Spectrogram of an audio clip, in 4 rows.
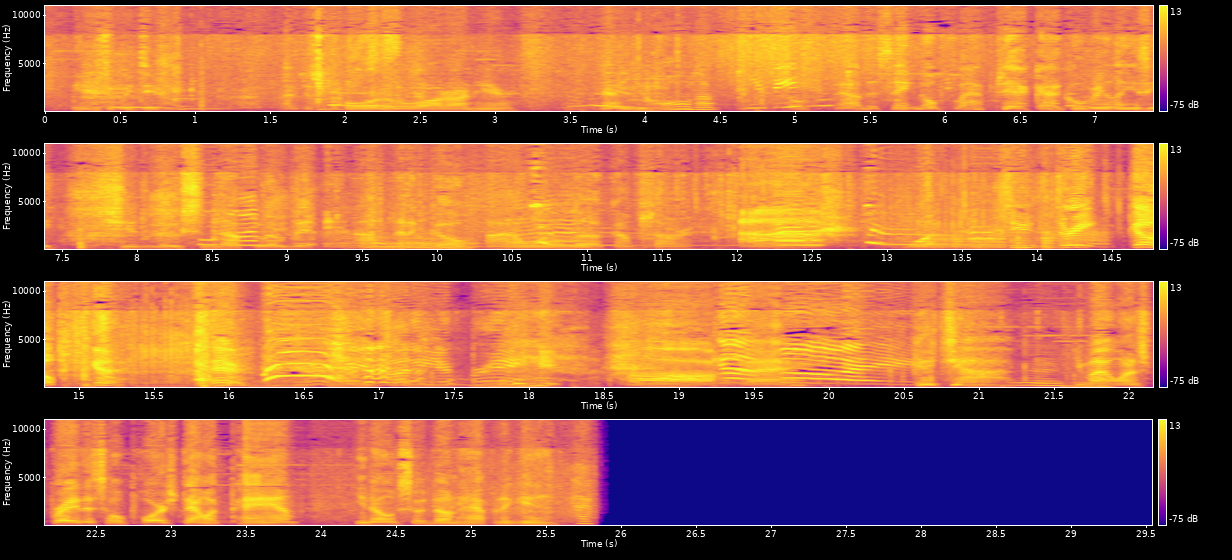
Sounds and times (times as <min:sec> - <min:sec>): Outside, urban or manmade: 0:00.0 - 0:25.9.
